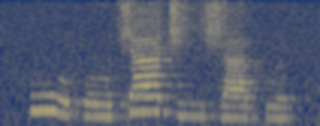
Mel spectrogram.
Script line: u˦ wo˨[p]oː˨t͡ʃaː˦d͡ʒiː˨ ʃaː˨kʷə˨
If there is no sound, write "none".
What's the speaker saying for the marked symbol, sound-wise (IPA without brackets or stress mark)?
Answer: p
